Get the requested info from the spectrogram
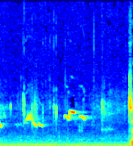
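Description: Birds chirping: a series of short, high chirps.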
